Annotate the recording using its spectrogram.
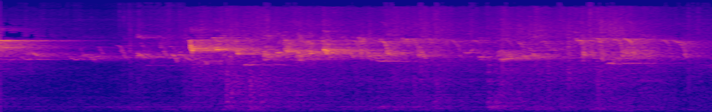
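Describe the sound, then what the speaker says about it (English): Baby Bourbon Red heritage turkey poults chirp in thin, high, continuous peeping, close and moderately loud, with faint background noise. "we have these little turkey babies"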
